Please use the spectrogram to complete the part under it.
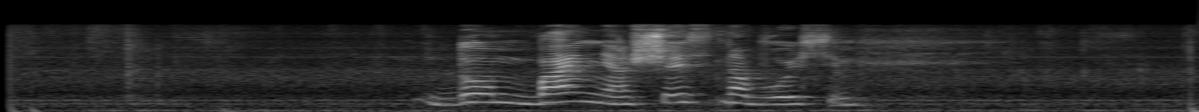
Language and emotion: Russian, neutral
